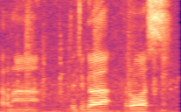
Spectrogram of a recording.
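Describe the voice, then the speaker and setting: A halting 22-year-old man from Sidoarjo in Indonesia, a student giving a casual testimonial. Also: mid-range voice, little pitch movement. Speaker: student at a language training school. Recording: music laid over the voice.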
